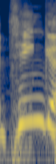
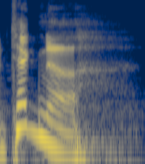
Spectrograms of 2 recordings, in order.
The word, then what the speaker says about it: Tegna: owned by Tinga actually or Tegna Tegna Inc.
